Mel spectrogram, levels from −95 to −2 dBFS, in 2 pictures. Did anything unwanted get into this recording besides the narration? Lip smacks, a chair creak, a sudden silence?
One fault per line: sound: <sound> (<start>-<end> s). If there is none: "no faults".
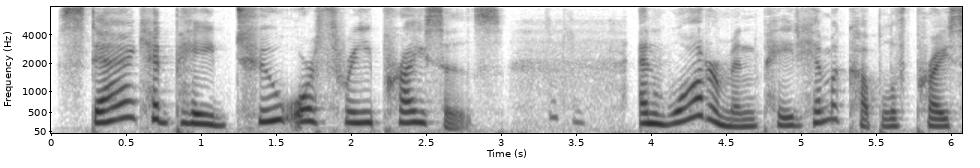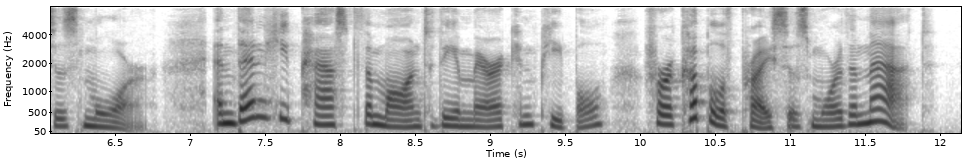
sound: chirp (3.3-3.6 s)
